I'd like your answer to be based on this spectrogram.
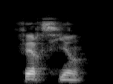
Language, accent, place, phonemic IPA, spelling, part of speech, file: French, France, Lyon, /fɛʁ sjɛ̃/, faire sien, verb, LL-Q150 (fra)-faire sien.wav
- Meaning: to make (something) one's own, to endorse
